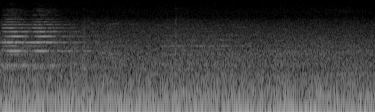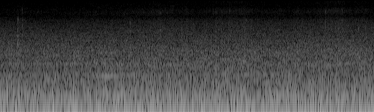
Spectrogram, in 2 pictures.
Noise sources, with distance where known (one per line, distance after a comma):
car horn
